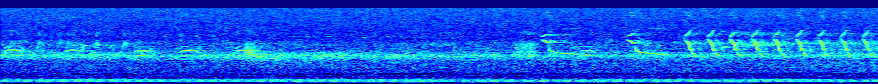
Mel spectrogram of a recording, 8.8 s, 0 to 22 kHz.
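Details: Bald eagle at Decorah, the adult male, on 11 March 2018: soft, scattered high squeaks early, then a descending whistled squeal and a quick burst of piercing chittering notes near the end, over a steady hum.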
